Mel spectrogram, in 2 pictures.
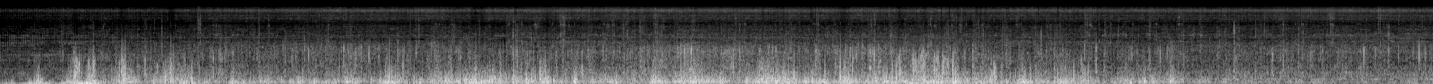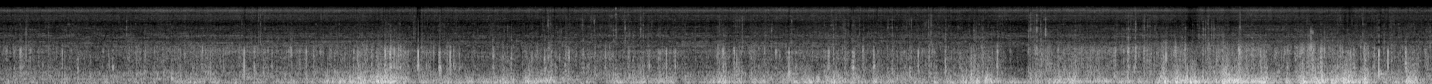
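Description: Mountain bike being ridden along a dirt trail: wind buffeting the microphone over the uneven rumble of tyres on the ground, swelling and easing as the ride goes on.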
